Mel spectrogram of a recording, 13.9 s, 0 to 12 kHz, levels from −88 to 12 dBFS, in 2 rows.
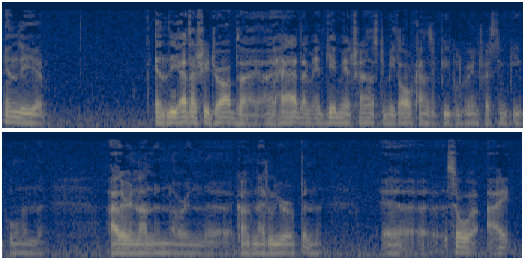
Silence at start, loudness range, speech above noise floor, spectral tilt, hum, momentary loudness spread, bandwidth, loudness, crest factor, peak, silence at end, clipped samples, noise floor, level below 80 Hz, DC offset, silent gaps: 0 s; 9 LU; 24 dB; -5.5 dB/octave; none; 16 LU; 10.5 kHz; -34 LUFS; 22 dB; -14 dBFS; 0 s; under 0.1%; -58 dBFS; -60 dBFS; under 0.1%; none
